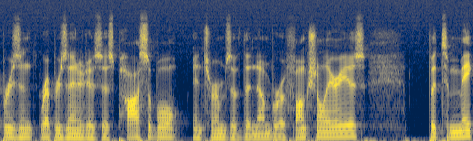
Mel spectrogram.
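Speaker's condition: No condition

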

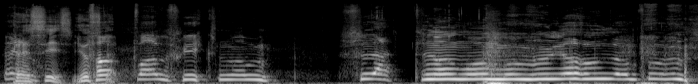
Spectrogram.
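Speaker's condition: Cerebral palsy; mainly affects speech and balance

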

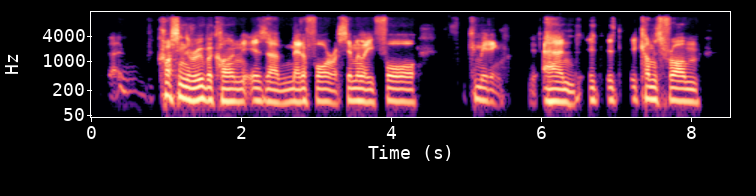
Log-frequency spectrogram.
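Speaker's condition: Cleft lip and palate; palate open to nose

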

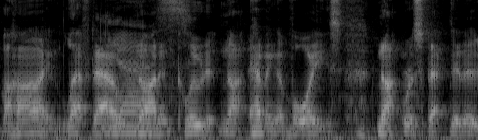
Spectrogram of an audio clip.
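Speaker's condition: Voice disorder; acquired voice disorder

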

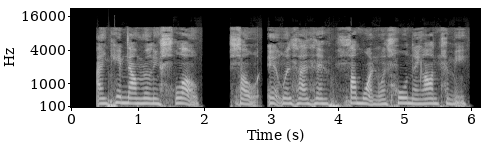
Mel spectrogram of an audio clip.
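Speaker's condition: Cleft palate; congenital

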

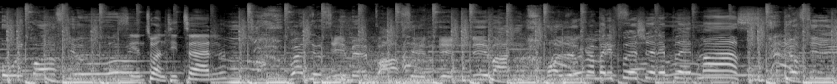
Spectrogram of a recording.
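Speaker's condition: No condition

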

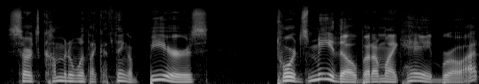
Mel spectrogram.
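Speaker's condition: No condition

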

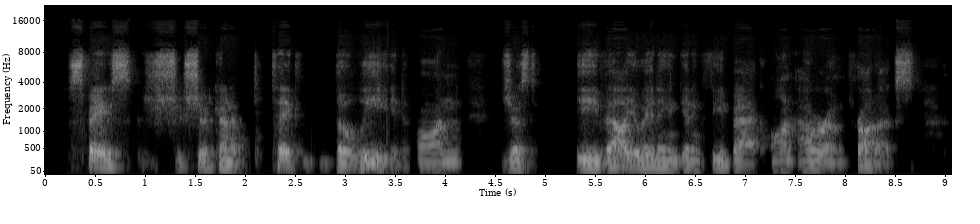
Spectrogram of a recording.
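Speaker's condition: Stuttering; lifelong stutter, cannabis reported to help stuttering; blocks

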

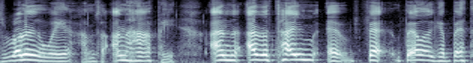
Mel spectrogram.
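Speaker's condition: Cerebral palsy; affects verbal speech

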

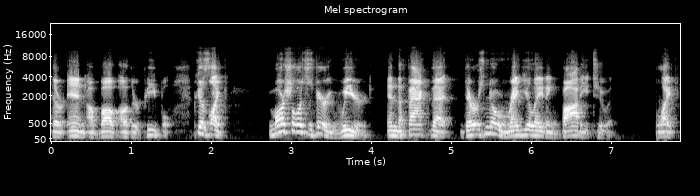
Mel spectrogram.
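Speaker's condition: Cleft palate; congenital cleft palate

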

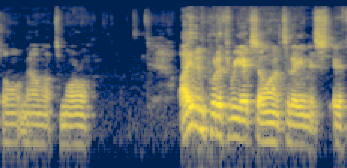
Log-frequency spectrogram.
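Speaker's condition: No condition

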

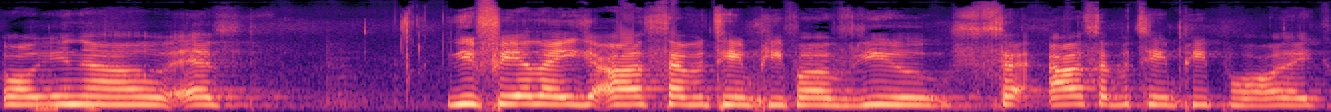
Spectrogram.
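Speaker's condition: Down syndrome; congenital

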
